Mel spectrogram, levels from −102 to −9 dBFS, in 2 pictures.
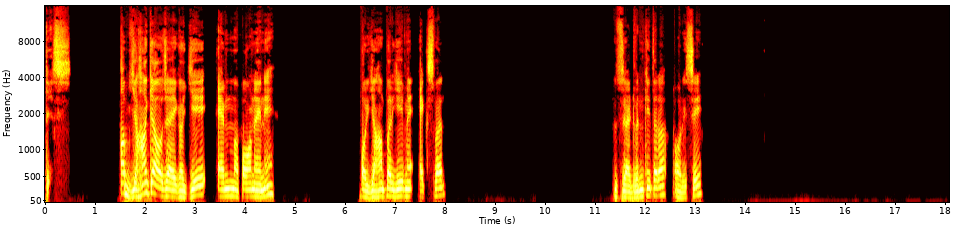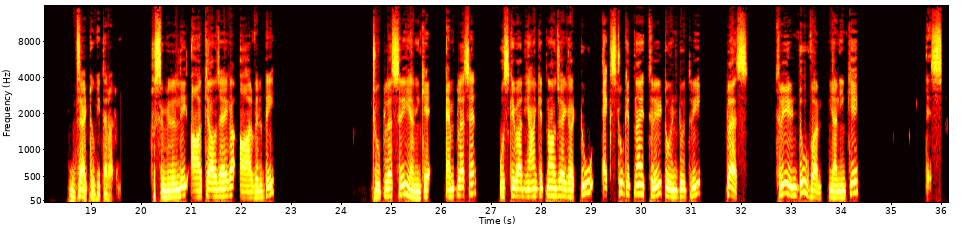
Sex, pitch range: male, 115-150 Hz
